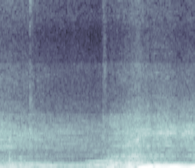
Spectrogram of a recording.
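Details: Chevrolet Cobalt revving after the muffler with failed internals was refilled and closed up: a smooth, deep, even exhaust note with no rattle, buzz or blowing.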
